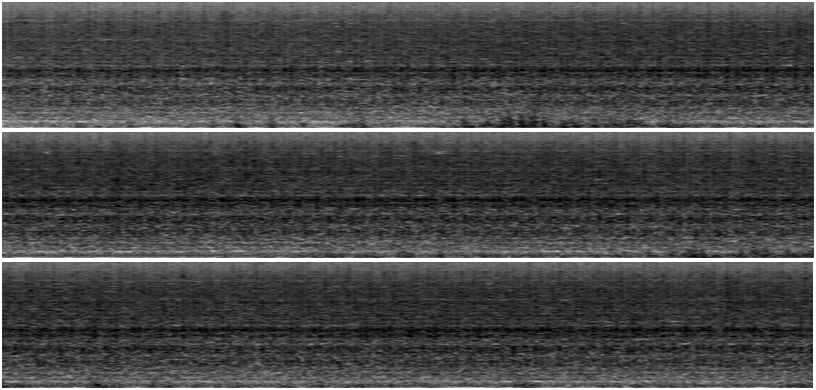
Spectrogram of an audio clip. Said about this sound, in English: So this engine is hunting, guys. When you talk about hunting, it's not a misfire, but the engine is hunting, meaning that there's something going wrong in between the cylinders, guys.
